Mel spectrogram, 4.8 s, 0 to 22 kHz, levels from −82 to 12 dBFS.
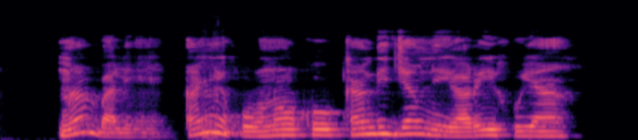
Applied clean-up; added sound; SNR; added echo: neural mask model Resemble Enhance denoiser.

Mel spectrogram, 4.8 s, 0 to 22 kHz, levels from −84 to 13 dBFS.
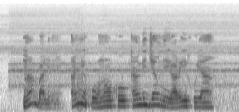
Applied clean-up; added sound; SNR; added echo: none; Fire; 14 dB; none.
